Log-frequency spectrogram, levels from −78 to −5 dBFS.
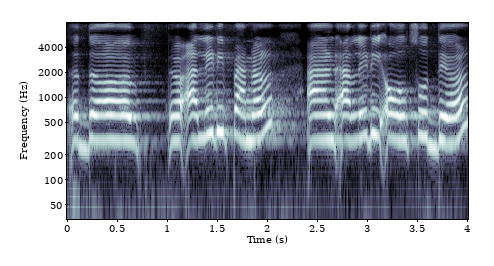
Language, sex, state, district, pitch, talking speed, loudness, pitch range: English, female, Punjab, Kapurthala, 300 Hz, 105 wpm, -11 LUFS, 295-315 Hz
